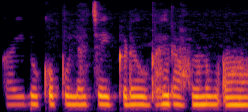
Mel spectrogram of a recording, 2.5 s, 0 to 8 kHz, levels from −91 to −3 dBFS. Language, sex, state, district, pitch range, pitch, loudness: Marathi, female, Maharashtra, Nagpur, 210-220 Hz, 215 Hz, -25 LUFS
